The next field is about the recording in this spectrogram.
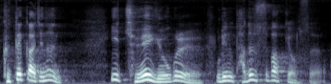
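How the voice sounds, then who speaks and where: A man's voice: on the high side, sing-song, moderate pace, warm tone. A man preaching a sermon as pastor, telling folksy stories and posing rhetorical questions to the congregation. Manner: folksy storytelling with anecdotes.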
